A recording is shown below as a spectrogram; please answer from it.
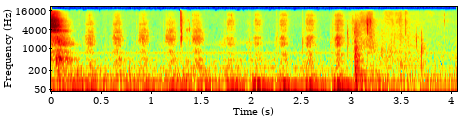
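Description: A broad-nibbed Platinum 3776 fountain pen drawing quick hatching strokes on notebook paper: a faint run of short nib scratches that trails off near the end.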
